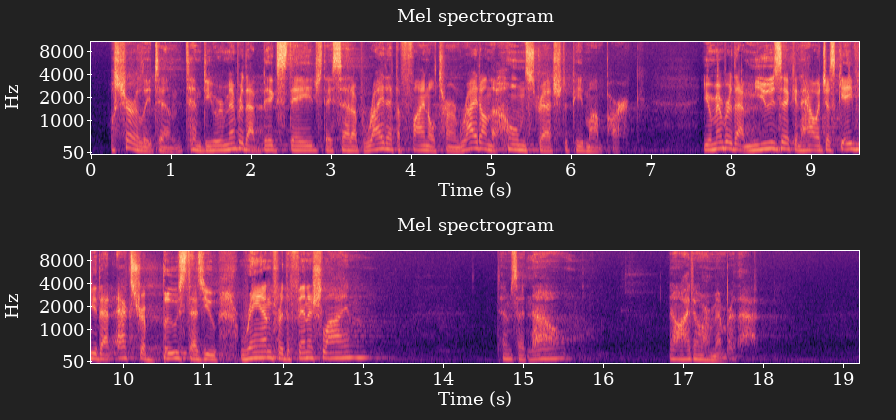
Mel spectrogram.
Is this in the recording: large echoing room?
yes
